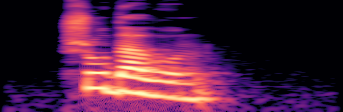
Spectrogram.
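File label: "шудалун", Komi, female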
